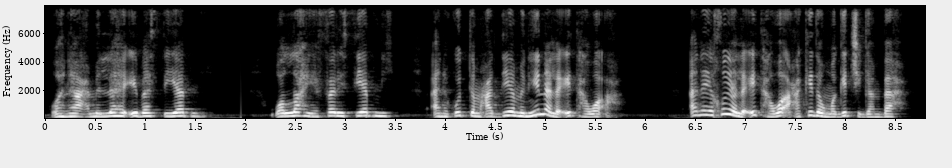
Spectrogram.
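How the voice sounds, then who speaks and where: A woman's voice: medium pitch, very fast, darkish tone, natural voice. A woman doing a harsh scolding mother-in-law. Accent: Egyptian Arabic.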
